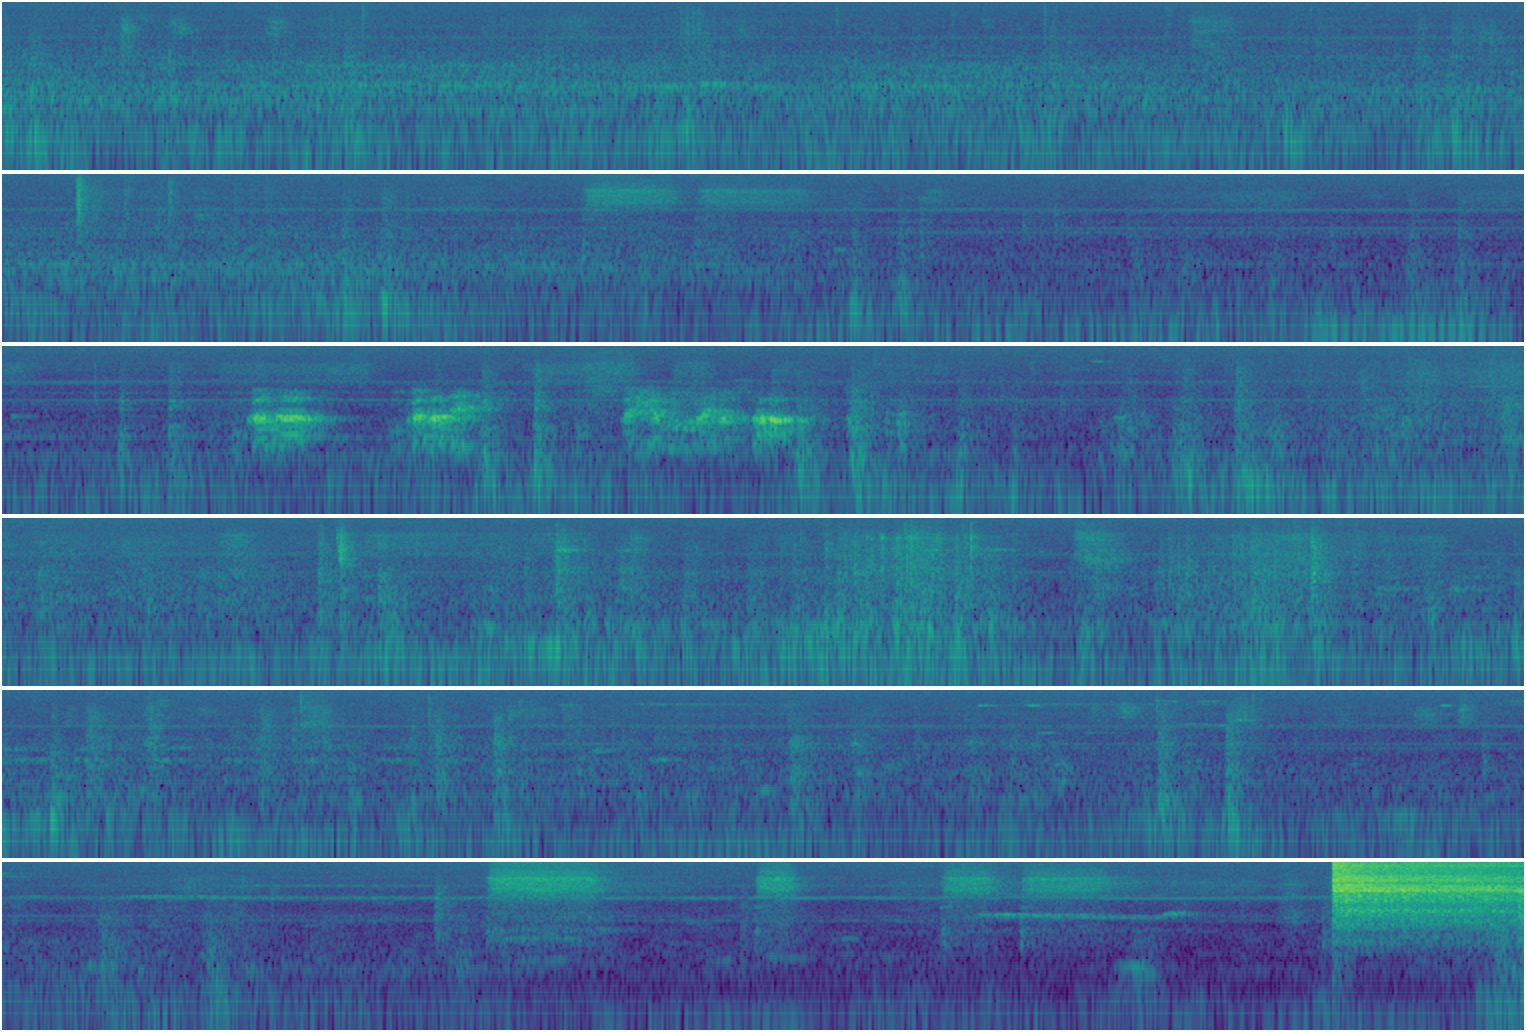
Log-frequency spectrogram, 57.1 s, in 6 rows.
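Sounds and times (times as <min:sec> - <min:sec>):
train rumbling along track: 0:00.0 - 0:57.0
sharp train clicks: 0:53.4 - 0:54.5.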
